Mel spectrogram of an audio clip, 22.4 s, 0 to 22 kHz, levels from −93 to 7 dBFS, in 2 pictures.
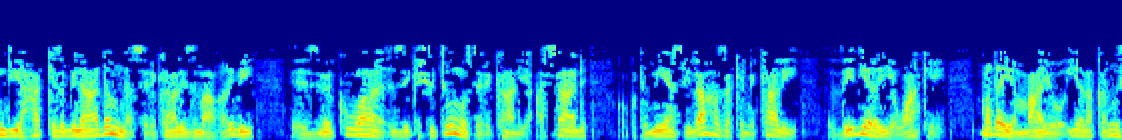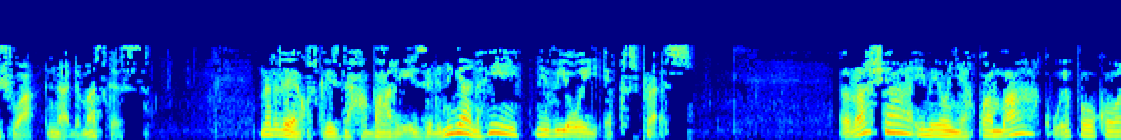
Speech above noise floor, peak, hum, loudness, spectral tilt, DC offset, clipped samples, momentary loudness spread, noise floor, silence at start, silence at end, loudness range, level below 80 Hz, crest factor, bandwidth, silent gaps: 41 dB; -8 dBFS; none; -29 LUFS; -5 dB/octave; under 0.1%; under 0.1%; 12 LU; -70 dBFS; 0 s; 0 s; 5 LU; -66 dBFS; 20 dB; 6 kHz; none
